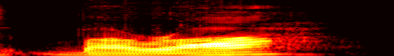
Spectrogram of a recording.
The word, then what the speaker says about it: bara: The Hebrew word for the word created is bara. Okay, I don't know if you guys that took Hebrew or if I'm saying that right, but it's like it's B-A-R-A, but like the pronunciation is like B-A-W-R-A-W, bara.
